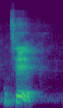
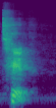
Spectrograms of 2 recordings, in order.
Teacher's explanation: Tip. However, including the details, the sound, since it is word initial, gets aspirated.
